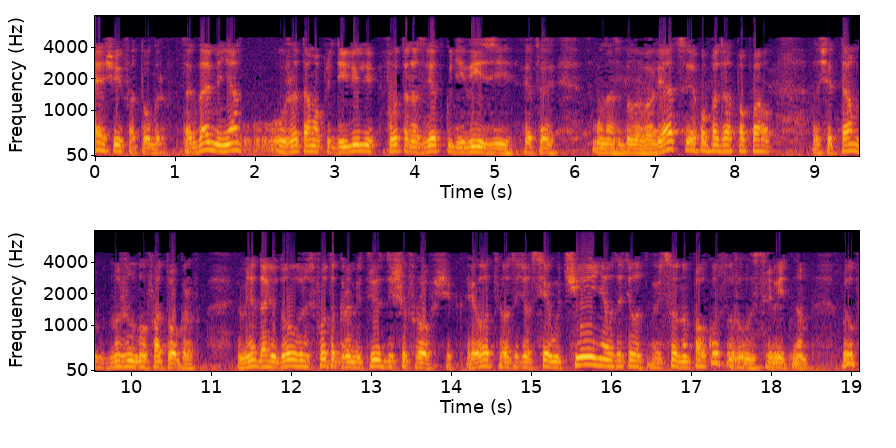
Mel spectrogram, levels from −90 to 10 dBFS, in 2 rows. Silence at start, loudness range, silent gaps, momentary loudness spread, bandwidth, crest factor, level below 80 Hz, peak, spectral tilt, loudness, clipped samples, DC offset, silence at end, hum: 0 s; 2 LU; none; 8 LU; 6.8 kHz; 10 dB; -30 dBFS; 0 dBFS; -9 dB/octave; -11 LUFS; 1%; under 0.1%; 0 s; none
